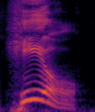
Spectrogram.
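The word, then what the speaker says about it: Gil: trade deadline talk the last few weeks luis heal and i've actually pronounced his name wrong in the past i'll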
